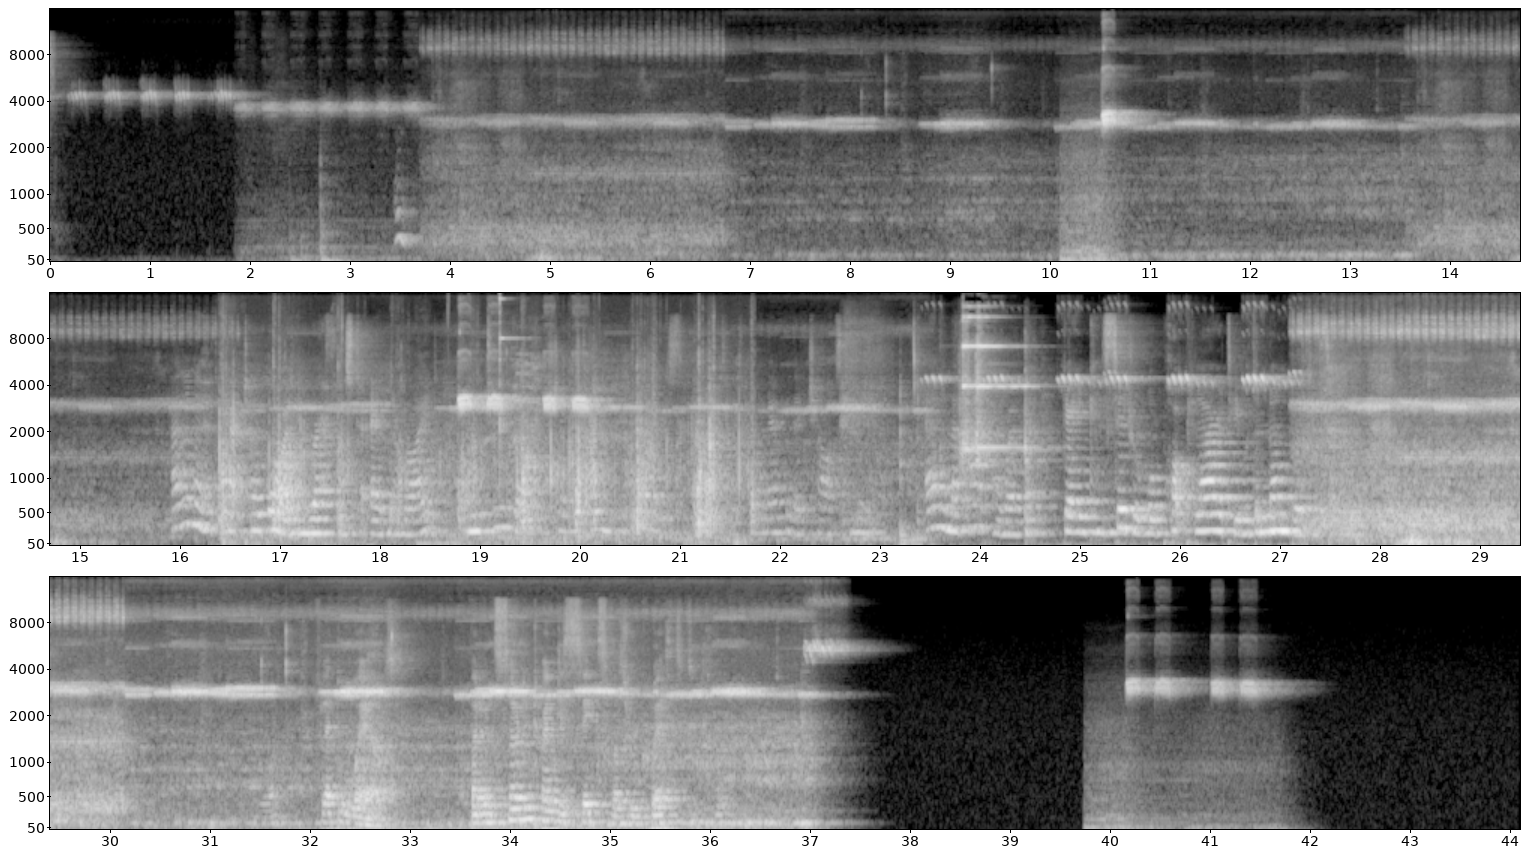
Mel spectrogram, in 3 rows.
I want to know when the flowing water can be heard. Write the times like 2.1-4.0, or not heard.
not heard.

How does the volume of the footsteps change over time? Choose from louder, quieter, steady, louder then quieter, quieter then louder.
quieter then louder.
